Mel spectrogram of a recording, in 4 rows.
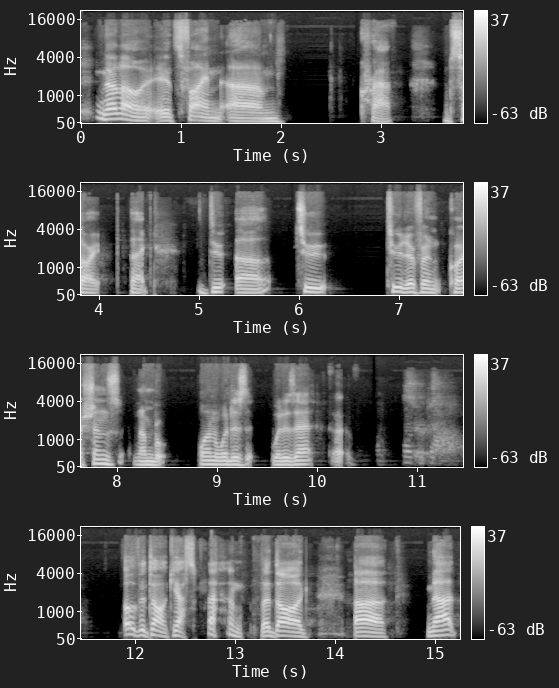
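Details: Real adult male stroke survivor with Broca's aphasia, which resulted from a stroke in 2007; Broca's aphasia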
